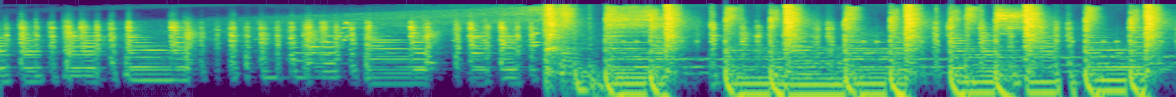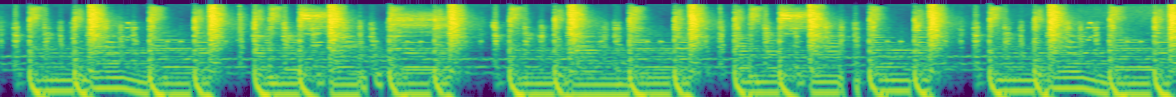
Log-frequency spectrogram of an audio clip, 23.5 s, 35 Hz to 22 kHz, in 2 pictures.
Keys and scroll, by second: 11.9 ctrl+z, 21.3 ctrl+z.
